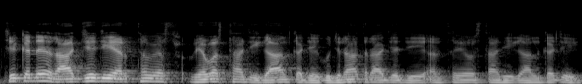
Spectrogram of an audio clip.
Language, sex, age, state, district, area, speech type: Sindhi, male, 45-60, Gujarat, Kutch, urban, spontaneous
